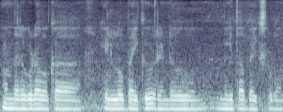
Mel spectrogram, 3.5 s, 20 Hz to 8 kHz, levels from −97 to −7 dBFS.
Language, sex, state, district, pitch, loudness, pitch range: Telugu, male, Andhra Pradesh, Sri Satya Sai, 120 Hz, -15 LUFS, 115-125 Hz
